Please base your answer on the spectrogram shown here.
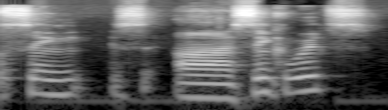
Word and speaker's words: Sienkiewicz: The cover art is Bill Sienkiewicz. Is that how you pronounce it? Sienkiewicz, yeah.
